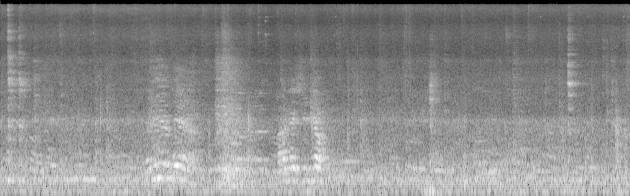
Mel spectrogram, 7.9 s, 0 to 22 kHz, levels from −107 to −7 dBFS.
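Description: At 5.43 s and again at 6.97 s the sound briefly freezes on a flat, held level before resuming. This is an underrun with held sample: the output buffer ran dry, the converter held its last value, and roughly 3 ms and 1.5 ms of audio were skipped, fitting 128- and 64-sample buffer gaps.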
